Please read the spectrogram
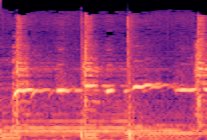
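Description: Progressive rock instrumental passage: a whistle-like melody line holding a high note with small steps in pitch, over sustained guitar and bass notes, with sharp drum hits about every half second.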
